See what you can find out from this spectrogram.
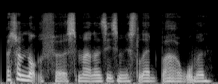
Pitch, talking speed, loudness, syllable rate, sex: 155 Hz, 330 wpm, -19 LUFS, 6.7 syllables/s, female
